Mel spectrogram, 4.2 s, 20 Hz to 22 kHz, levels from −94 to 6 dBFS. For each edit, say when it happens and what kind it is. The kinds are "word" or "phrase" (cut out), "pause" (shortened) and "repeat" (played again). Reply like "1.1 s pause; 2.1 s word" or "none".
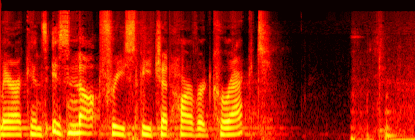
1.0 s word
